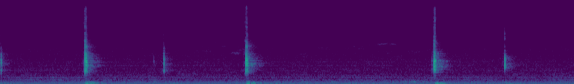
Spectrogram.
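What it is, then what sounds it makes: Plastic game controller tapped with fingernails. Long pink fingernails tap the buttons and hollow plastic shell of a black PlayStation controller. Five short, sharp clicky taps land at uneven intervals, each dying away almost instantly, over a quiet low hum.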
